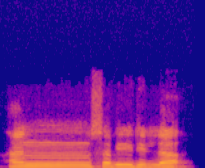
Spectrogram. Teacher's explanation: ساکن ما قبل جمع ایک سیکنڈ کی مد ان سبیل اللہ نون ساکن کے بعد سین حروف اخفا میں سے آئے اخفا کریں گے لفظ اللہ کو باریک والمسجد الحرام را کو لمبا کریں گے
